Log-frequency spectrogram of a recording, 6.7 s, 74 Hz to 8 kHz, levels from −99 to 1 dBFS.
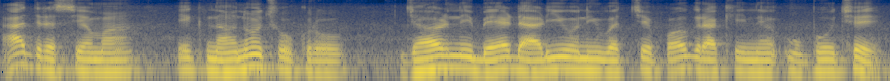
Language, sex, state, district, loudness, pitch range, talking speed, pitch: Gujarati, male, Gujarat, Valsad, -16 LUFS, 125-145 Hz, 115 wpm, 130 Hz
